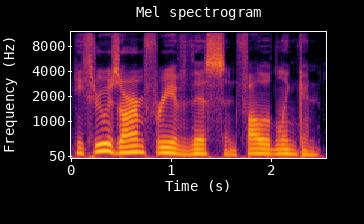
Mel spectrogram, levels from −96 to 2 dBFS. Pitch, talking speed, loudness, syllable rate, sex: 130 Hz, 235 wpm, -16 LUFS, 5.3 syllables/s, male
